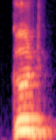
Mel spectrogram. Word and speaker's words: good: Good food. Good food. Look at the phrase good food. That's why English pronunciation is very weird.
